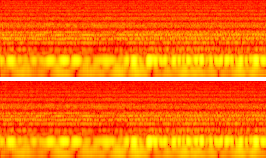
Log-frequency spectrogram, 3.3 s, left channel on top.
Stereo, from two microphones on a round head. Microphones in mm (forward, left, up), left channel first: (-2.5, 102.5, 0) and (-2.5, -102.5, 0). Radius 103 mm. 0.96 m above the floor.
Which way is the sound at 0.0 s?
15° left (ahead or behind).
